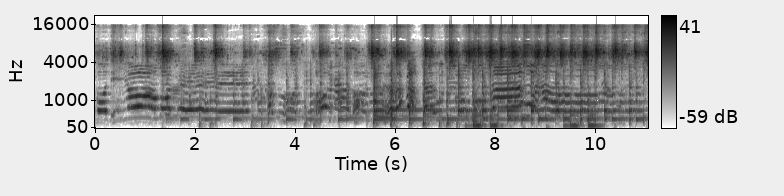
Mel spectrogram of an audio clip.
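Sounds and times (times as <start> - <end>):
jingling rattle percussion: 0.0 - 11.0
barrel drum beating: 1.4 - 11.0.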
